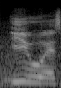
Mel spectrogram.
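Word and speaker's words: /e/OS: Il s'appelle iOS, mais ça s'écrit EOS.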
